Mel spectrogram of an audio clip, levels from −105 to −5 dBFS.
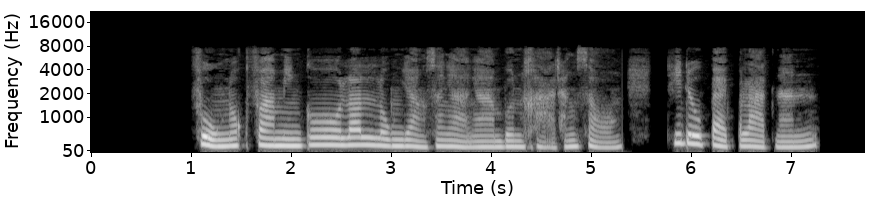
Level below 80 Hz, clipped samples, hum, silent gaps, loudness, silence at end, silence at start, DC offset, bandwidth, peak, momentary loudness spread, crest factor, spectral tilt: -66 dBFS; under 0.1%; none; 5.60-5.76 s; -27 LUFS; 0.45 s; 1.05 s; under 0.1%; 7.6 kHz; -8 dBFS; 10 LU; 18 dB; -8.5 dB/octave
